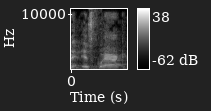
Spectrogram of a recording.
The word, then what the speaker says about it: iskwêwak: Iskwêw is one, iskwêwak is multiple, so I finally learned how to pronounce it properly.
